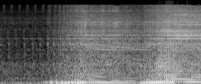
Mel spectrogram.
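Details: Honda CBF125 single-cylinder: raspy puffing at the head rising and falling with throttle blips, an exhaust leak at the cylinder head exhaust port; the one-time-use seal there needs replacing.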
